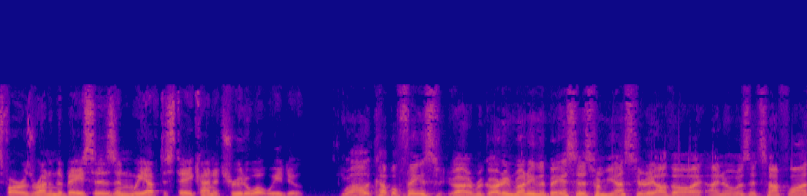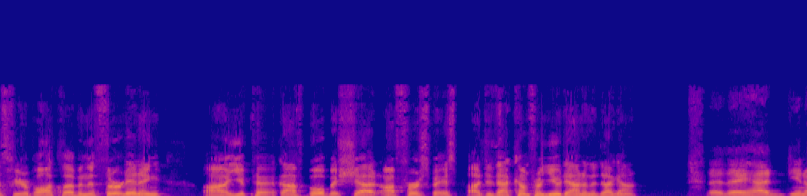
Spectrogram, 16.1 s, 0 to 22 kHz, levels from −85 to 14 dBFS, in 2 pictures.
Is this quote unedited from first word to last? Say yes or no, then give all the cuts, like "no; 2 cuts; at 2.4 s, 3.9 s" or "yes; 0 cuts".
no; 2 cuts; at 12.6 s, 15.1 s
